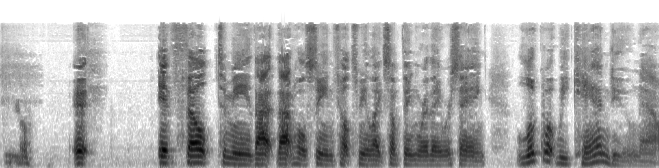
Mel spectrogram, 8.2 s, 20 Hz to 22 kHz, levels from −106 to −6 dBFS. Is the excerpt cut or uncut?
uncut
